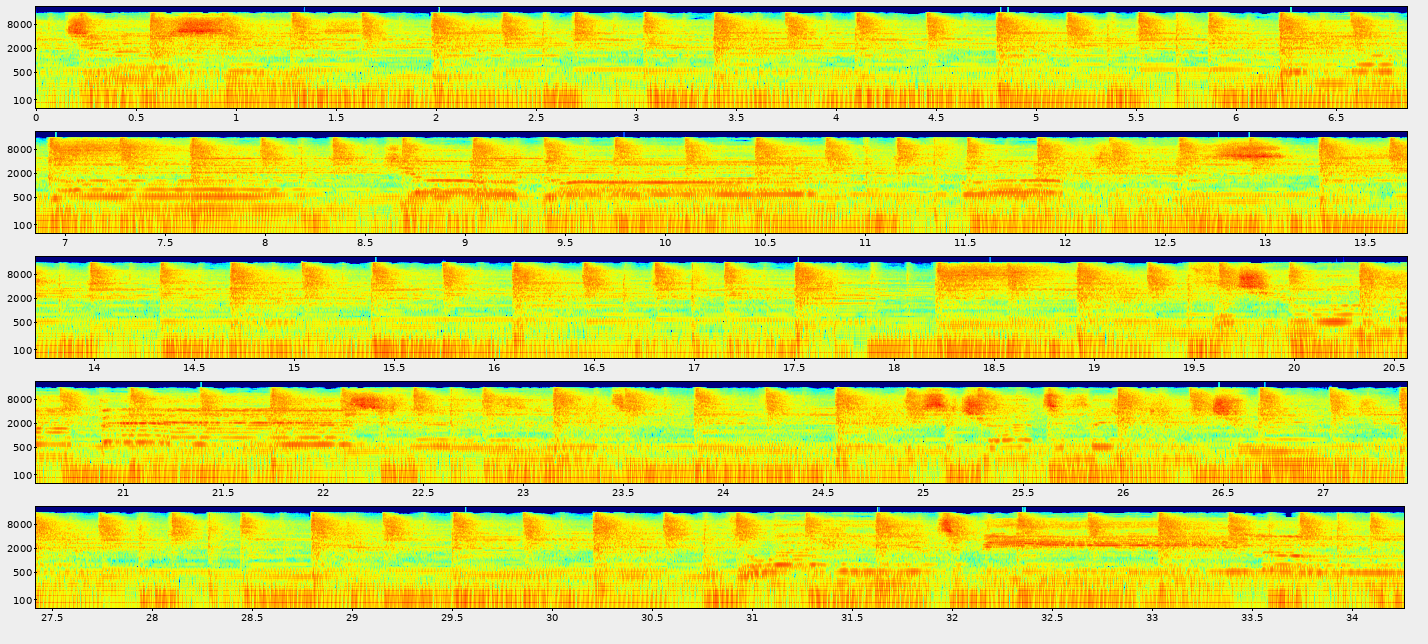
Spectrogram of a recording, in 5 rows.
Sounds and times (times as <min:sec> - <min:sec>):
Music: 0:00.0 - 0:34.2.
